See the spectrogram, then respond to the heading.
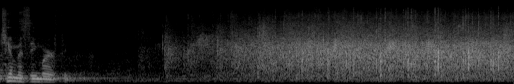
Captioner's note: applause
